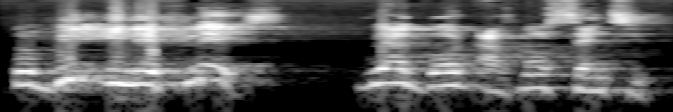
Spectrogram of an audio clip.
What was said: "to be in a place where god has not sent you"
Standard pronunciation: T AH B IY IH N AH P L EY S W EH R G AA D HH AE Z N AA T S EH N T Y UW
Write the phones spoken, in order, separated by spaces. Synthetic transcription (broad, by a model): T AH B IY IH N AH P L EY S W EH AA G AA D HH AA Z N AA T S EH N T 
